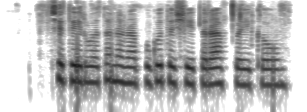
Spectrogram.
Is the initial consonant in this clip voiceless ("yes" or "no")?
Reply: yes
